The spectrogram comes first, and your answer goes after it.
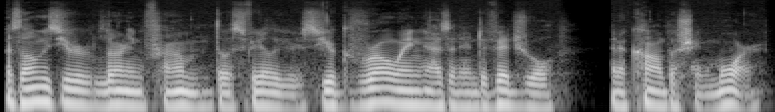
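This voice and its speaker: A young man answering as a podcast guest in an earnest, conversational way, haltingly repeating phrases as he thinks. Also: on the low side, level tone, darkish tone. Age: young adult. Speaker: podcast guest, student and teaching assistant.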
